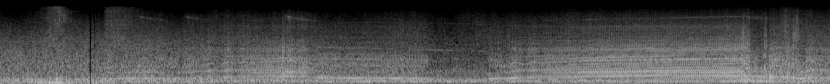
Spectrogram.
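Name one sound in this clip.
A sports car engine roars at high speed, rising in pitch and dropping with each gear change.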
